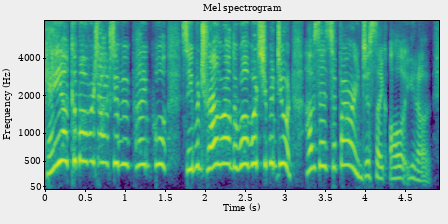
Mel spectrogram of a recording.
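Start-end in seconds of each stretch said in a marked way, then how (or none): 0.0-3.9 much higher, louder upbeat buddy voice; a new friend on the phone inviting her to the bar, high and excited; imitated excited friend. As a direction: mimic a friend gleefully calling you over. Boyfriend greeting her at bar.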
